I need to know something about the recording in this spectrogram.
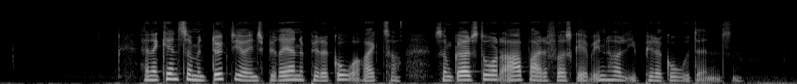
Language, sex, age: Danish, female, 35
